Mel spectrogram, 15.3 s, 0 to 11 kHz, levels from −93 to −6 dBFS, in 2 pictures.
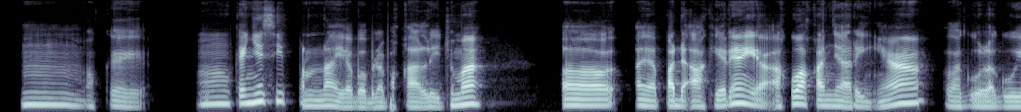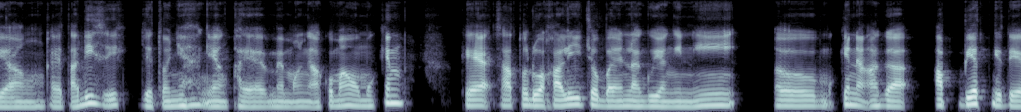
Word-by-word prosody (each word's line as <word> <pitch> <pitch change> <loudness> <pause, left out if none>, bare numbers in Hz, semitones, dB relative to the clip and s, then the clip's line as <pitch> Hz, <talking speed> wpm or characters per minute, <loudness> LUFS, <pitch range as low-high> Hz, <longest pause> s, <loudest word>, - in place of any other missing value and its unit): Mmm, 150 -4 -4
oke. 125 0 -8 0.6
Mmm, 165 +2 -3
kayaknya 190 +5 +4
sih 225 0 -3
pernah 130 - -1
ya, 105 -3 -2
beberapa 105 0 -4
kali, 105 -1 -1
cuma, 160 +9 +5 0.6
eee, 135 -1 +4 0.3
ya - - 0
pada 125 +1 +3
akhirnya, 135 +9 +4
ya 145 -3 +6
aku 165 - -1
akan 130 -5 +2
nyarinya 120 - +3 0.2
lagu-lagu 115 -1 -2
yang 110 0 -1
kayak 110 -1 -7
tadi 155 +10 +1
sih, 140 -5 -4
jatohnya 125 +2 -3
yang 115 -4 -3
kayak 110 -2 -3
memang 110 0 -5
yang 100 - -1
aku 120 +3 -6
mau. 130 0 0
Mungkin 130 +10 -1 0.4
kayak 130 -1 +1
satu 135 +2 -1
dua 130 -1 +3
kali 145 +4 +2
cobain 120 -4 0
lagu 120 0 0
yang 110 -1 -2
ini, 130 +5 -2 0.3
eee, 125 -1 0
mungkin 145 +1 -2
yang - - -2
agak 120 -2 0 0.2
upbeat 155 +4 +2
gitu 125 -3 0
125 Hz, 175 wpm, -23 LUFS, 115-140 Hz, 0.6 s, ya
